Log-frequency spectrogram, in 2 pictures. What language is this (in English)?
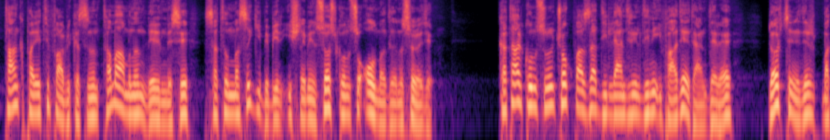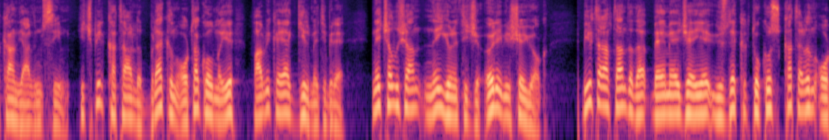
Turkish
